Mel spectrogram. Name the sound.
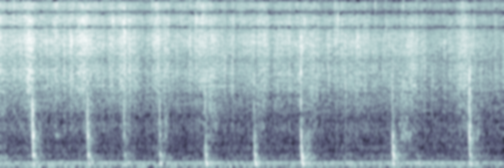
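mixing spam fried rice in a frying pan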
